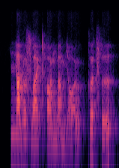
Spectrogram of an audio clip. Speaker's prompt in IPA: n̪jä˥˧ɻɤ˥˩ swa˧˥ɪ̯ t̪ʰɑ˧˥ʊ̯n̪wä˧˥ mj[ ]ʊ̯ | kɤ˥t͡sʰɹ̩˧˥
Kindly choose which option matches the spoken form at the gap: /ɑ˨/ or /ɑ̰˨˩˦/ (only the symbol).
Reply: ɑ̰˨˩˦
